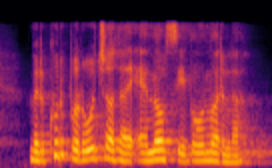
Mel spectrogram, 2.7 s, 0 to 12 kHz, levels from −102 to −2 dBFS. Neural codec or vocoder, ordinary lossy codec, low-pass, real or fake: codec, 16 kHz, 2 kbps, X-Codec, HuBERT features, trained on general audio; none; 7.2 kHz; fake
